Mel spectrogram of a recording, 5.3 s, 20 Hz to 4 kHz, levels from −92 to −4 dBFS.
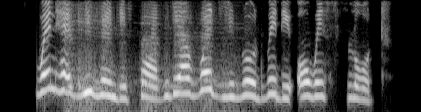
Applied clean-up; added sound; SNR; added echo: neural separator model SepFormer DNS4.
